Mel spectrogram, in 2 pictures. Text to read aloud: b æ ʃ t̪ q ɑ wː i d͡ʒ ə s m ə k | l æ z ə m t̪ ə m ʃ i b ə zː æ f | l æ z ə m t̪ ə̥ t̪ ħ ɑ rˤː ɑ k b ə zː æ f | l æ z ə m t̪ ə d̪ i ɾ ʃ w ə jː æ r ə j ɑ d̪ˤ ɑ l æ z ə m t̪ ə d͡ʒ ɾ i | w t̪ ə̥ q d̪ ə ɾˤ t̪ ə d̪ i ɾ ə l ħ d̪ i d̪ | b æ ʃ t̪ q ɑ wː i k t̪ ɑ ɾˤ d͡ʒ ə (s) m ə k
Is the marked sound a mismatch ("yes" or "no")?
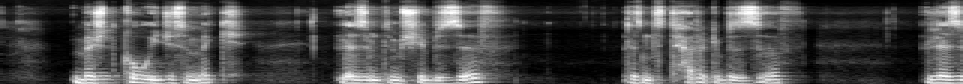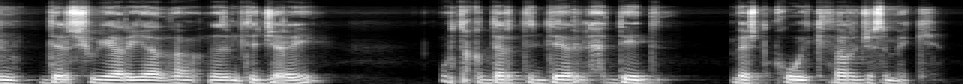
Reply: no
